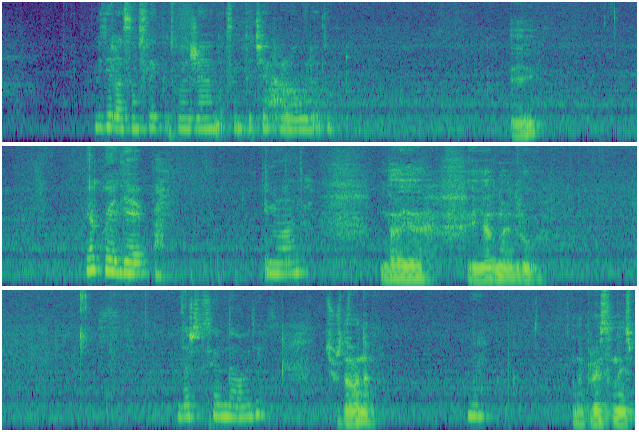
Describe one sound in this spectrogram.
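A man speaks softly and calmly, close by.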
